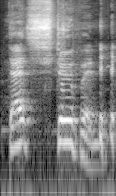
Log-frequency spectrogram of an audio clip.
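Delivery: hammed-up sulky objection; imitating defiant friend. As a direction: drag it out in indignant protest. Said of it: "he was defiant in the back".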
